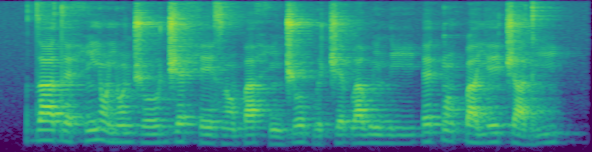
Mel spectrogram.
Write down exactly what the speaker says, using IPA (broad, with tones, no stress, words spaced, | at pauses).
daː˦dɛ˨ hĩ˦jɔ̃˨jɔ̃˧ d͡ʒoː˨˦d͡ʒɛ˧heː˨ zɔ̃˨pa˦˨hĩ˨ d͡ʒoː˦˨bə˨ t͡ʃɛ˧ba˦ wĩ˧niː˧ | ɛ˦k͡pɔ̃˧ k͡pa˧jeː˦t͡ʃaː˨diː˦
